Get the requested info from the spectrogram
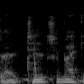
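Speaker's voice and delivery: ordinary delivery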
